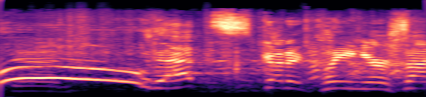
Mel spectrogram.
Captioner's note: Rachael whoops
